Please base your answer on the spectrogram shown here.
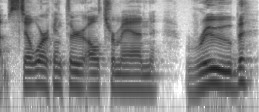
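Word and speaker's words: R/B: still working through ultraman rube it's how they pronounce it in the show but it's spelled r slash b uh it's not spelled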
